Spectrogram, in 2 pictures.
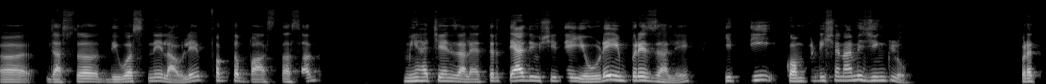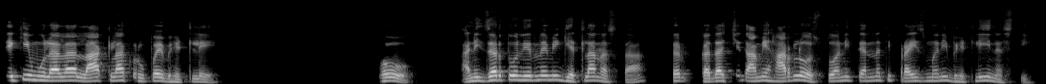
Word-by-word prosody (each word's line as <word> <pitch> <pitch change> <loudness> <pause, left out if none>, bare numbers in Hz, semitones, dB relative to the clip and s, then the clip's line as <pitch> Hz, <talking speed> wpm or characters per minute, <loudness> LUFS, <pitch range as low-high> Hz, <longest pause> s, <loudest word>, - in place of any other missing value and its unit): अ, - - -3 0.5
जास्त 115 +4 -2 0.3
दिवस 140 +5 -1
नाही 160 -1 -3
लावले 105 - 0 0.2
फक्त 180 0 -2
5 115 -2 -2
तासात 130 +9 -3 0.9
मी 155 - 0
हा 170 0 +2
चेंज 160 -3 -1
झालाय, 120 -3 +1
तर 170 - 0
त्या 170 +2 +7
दिवशी 175 -2 -3
ते 165 -2 -2
एवढे 130 +8 +5
इम्प्रेस 185 -3 +3
झाले 115 -3 -3
की 170 +2 -9
ती 180 +4 -6 0.3
कॉम्पिटिशन 165 +5 -1
आम्ही 195 +3 +2
जिंकलो. 180 - -3 1.1
प्रत्येकी 190 +10 +1
मुलाला 185 -1 +7
लाख-लाख 175 +3 +2
रुपये 160 +2 +1
भेटले. 125 -3 -6 1.7
हो 165 +1 +2 0.7
आणि 170 +1 +1
जर 200 +4 +6
तो 210 - +6
निर्णय 200 +1 +2
मी 205 0 0
घेतला 175 0 0
नसता 135 -2 -7 0.3
तर 165 0 0 0.2
कदाचित 160 +6 0
आम्ही 160 +4 +1
हारलो 170 +5 +1
असतो - - -7
आणि 175 +3 -3
त्यांना 165 +3 -4
ती 200 - -8
प्राइज 160 -4 -3
मनी 170 +3 -5
भेटलीही 165 +4 -5
नसती. 110 - -11
165 Hz, 140 wpm, -23 LUFS, 140-180 Hz, 1.7 s, त्या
